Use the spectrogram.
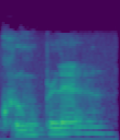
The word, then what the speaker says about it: Crumpler: plr camps eludió mariado crumpler y un poco así pronunciando lo cómo se escribe bueno este es una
